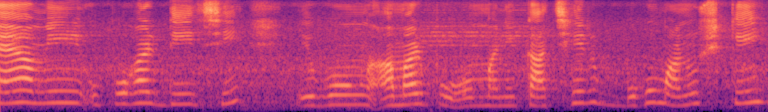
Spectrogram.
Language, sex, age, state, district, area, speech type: Bengali, female, 30-45, West Bengal, Purba Bardhaman, urban, spontaneous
